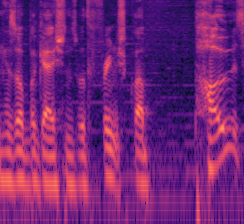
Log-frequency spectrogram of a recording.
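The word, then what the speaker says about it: Pau: rugby after fulfilling his obligations with French Club PO is how he pronounced it po po you say po I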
